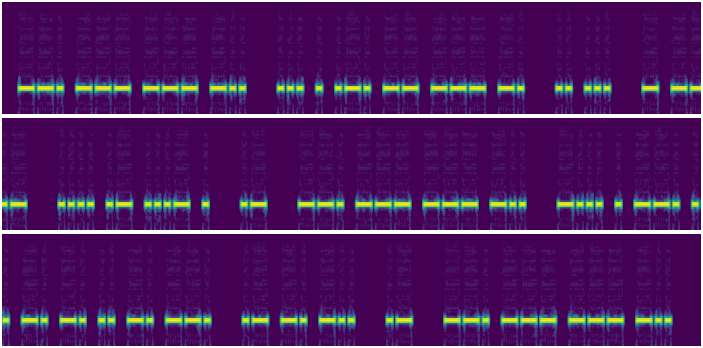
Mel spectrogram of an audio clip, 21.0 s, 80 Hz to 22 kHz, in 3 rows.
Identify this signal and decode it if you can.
Morse code, heard as a keyed tone, about 25 wpm, 1000 Hz. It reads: GOOD SERMON IS TO HAVE A GOOD BEGINNING AND A GOOD
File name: qotdfiles / 25wpm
